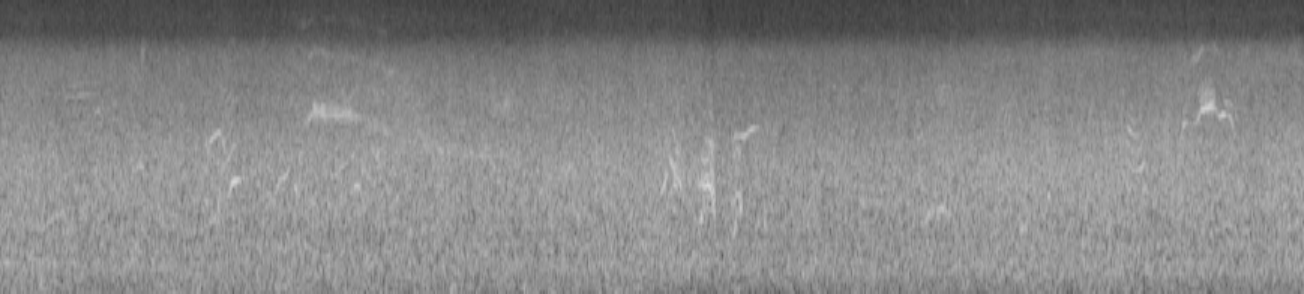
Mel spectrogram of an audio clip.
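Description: Sea surf washing steadily onto a beach, a continuous loud rush with no pauses.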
